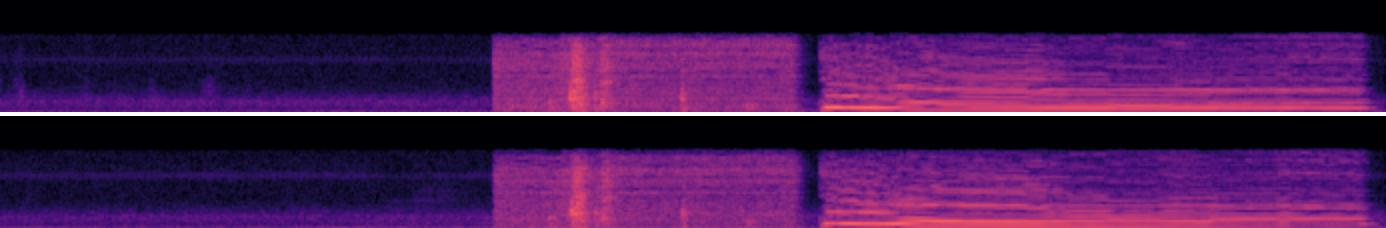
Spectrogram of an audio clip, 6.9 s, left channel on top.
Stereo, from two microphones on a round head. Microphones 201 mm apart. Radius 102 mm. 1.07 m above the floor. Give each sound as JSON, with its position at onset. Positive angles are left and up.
{"t": 2.5, "sound": "breathing", "side_deg": 50, "distance_m": 1.4}
{"t": 4.1, "sound": "a shout", "side_deg": 5, "distance_m": 1.1}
